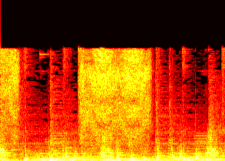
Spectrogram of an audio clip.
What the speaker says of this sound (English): then spray again with a bit of hairspray to secure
